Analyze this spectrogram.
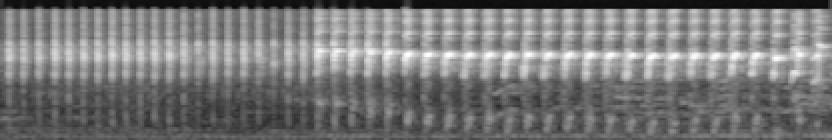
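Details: Lovebird 'ngekek' trill: a fast, even chatter of high pulses that becomes louder and sharper halfway through, continuing without pause, over a faint low hum.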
